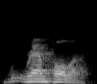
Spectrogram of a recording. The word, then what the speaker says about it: Rampolla: Rampola.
